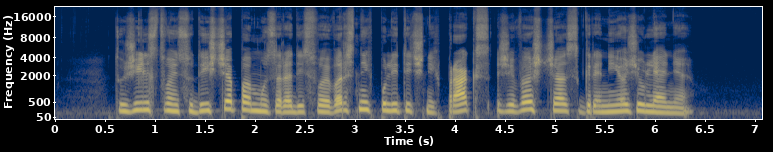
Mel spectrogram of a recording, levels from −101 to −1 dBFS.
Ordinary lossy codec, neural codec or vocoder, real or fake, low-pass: none; none; real; none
